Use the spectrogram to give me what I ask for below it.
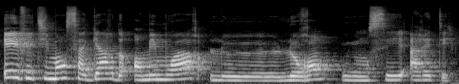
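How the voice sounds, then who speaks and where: A middle-aged woman from France chatting in a casual knitting vlog, rambling with many hesitations and soft laughs. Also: medium pitch, fairly even intonation, measured pace, reverberant. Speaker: knitting vlogger.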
